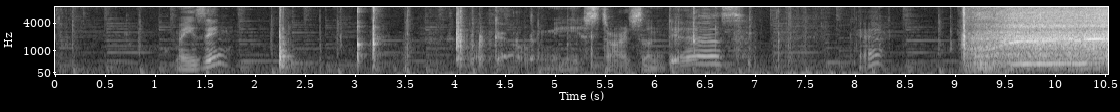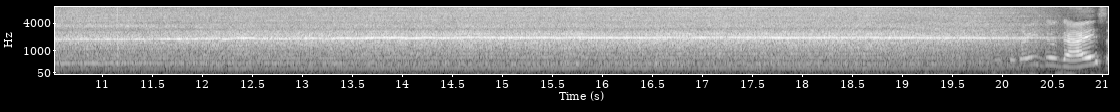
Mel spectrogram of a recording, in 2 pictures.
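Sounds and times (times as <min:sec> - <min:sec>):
blender motor whining: 0:09.0 - 0:20.9.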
